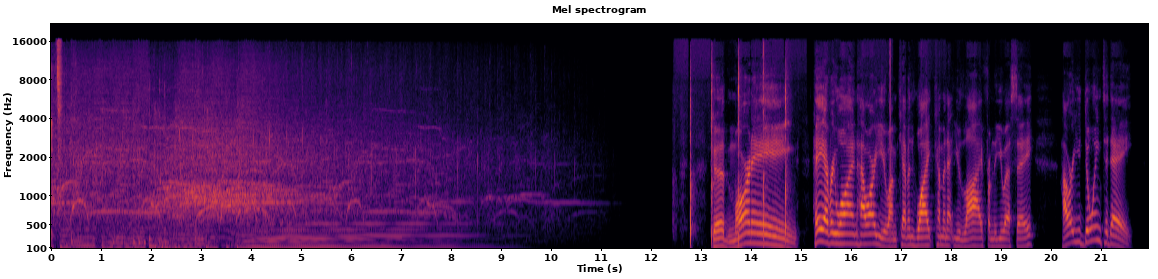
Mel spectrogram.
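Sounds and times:
audience whoops: 0.0 - 11.1
audience applause and cheering welcoming a show host: 0.0 - 11.4, 12.7 - 14.9
speech: 13.2 - 21.7.

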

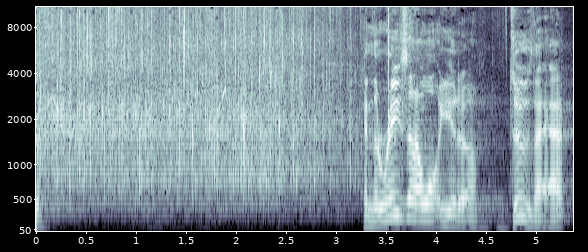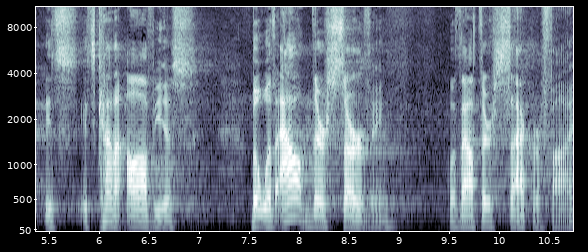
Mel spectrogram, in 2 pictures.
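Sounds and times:
audience applause: 0.0 - 3.3
speech: 3.2 - 10.7.

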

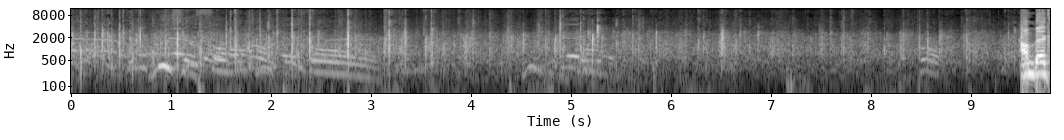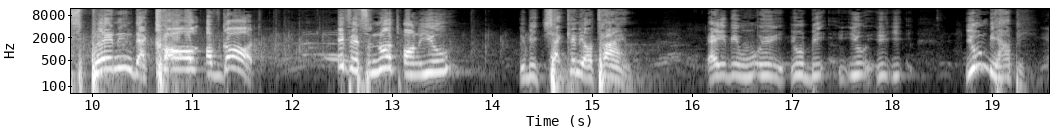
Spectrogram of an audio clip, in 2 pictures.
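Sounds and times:
audience clapping hands: 0.0 - 14.4
speech: 9.6 - 11.7, 12.5 - 13.6, 14.3 - 15.4, 16.2 - 19.4.

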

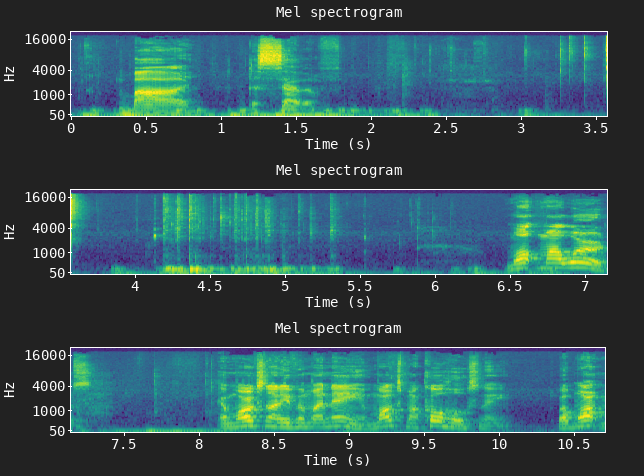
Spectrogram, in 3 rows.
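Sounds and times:
speech: 0.4 - 1.9, 6.5 - 7.4, 8.1 - 10.7
computer keyboard typing: 4.2 - 5.4.

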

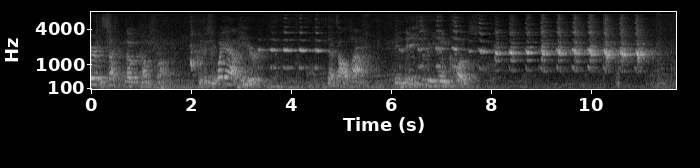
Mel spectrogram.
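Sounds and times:
speech: 0.2 - 3.6, 4.7 - 7.8
turkey call producing yelping notes: 2.0 - 4.9, 6.2 - 11.3.

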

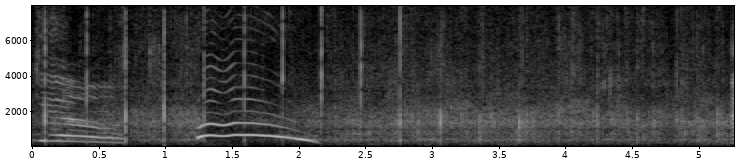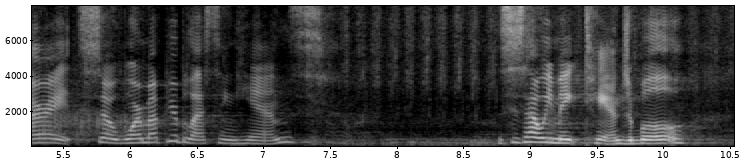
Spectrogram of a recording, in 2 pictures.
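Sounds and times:
audience clapping: 0.0 - 6.4
high whoop: 1.2 - 2.2
speech: 5.4 - 7.6, 8.8 - 10.3.

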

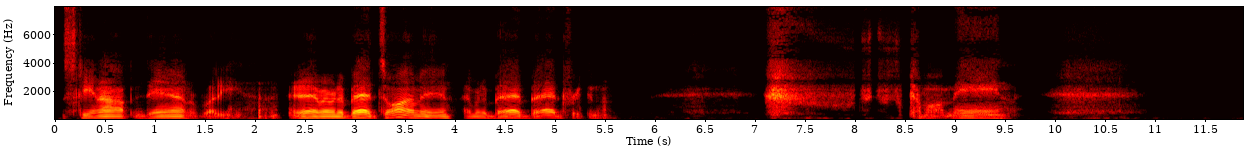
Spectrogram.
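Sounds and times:
speech: 0.2 - 5.6, 7.1 - 7.4, 8.5 - 9.6
man breathing heavily, struggling and out of breath: 6.1 - 7.9, 9.9 - 10.9.

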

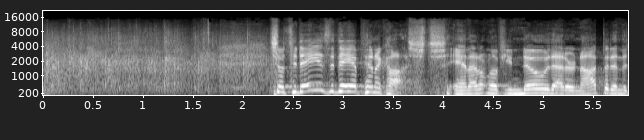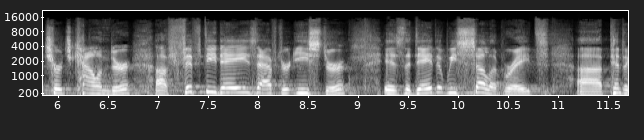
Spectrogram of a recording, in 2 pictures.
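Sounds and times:
group clapping: 0.0 - 2.5
speech: 2.3 - 11.6.

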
